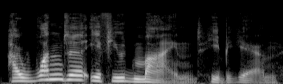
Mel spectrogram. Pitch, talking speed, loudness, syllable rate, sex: 135 Hz, 150 wpm, -18 LUFS, 3.5 syllables/s, male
